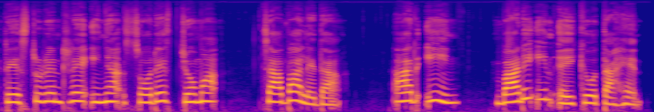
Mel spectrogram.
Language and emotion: Santali, sad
